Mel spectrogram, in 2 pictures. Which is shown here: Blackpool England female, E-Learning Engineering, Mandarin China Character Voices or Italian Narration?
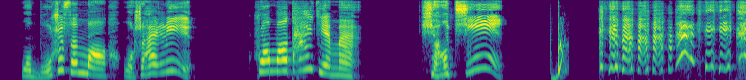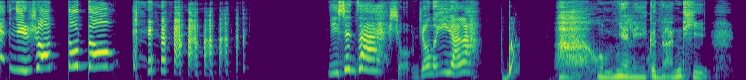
Mandarin China Character Voices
